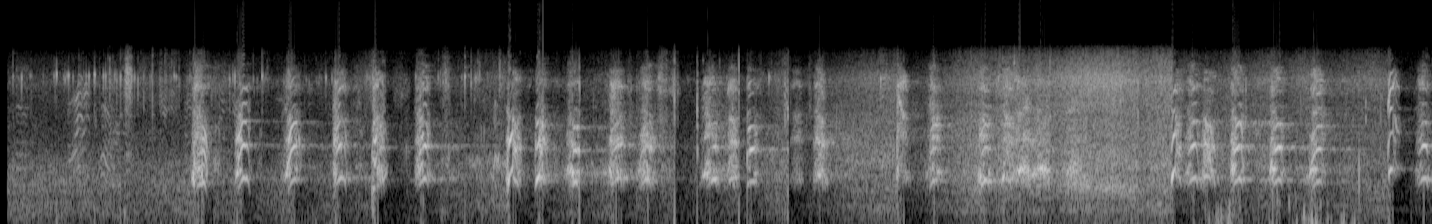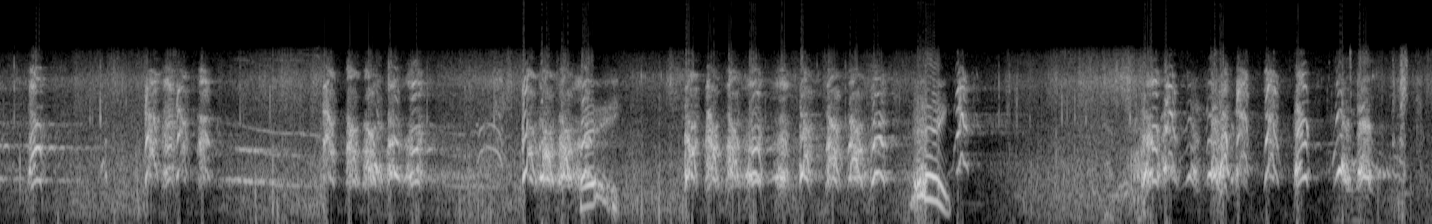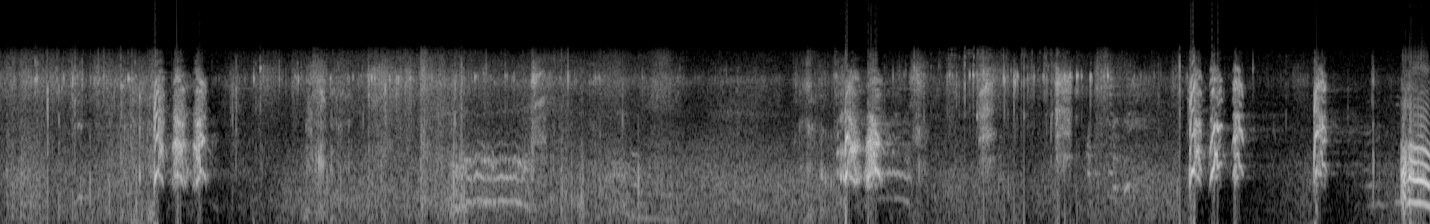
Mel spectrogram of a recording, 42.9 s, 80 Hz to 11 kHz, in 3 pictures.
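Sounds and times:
dogs barking and yipping: 0.1 - 20.3, 21.1 - 24.3, 25.5 - 34.8, 36.8 - 42.2
dog yelp: 1.9 - 8.4, 11.7 - 14.9, 15.8 - 20.2, 23.9 - 24.2, 25.7 - 28.3, 30.2 - 30.8, 37.0 - 37.8, 40.5 - 41.2, 41.8 - 42.0.

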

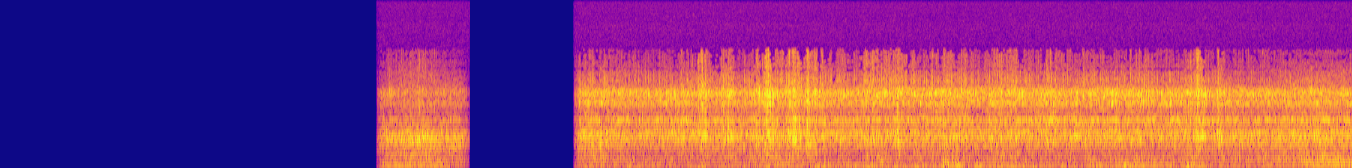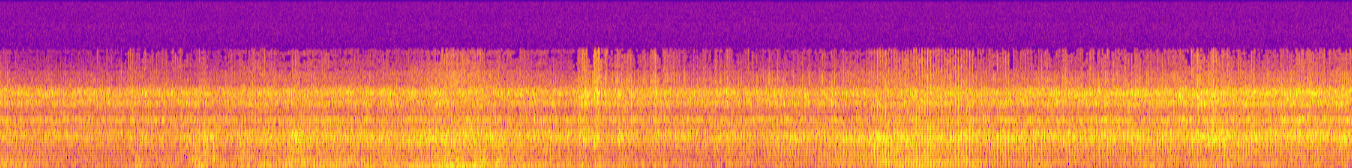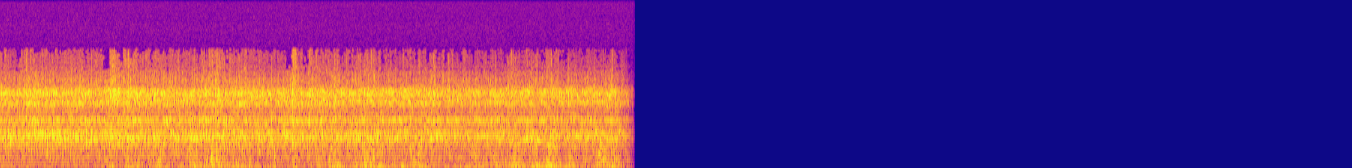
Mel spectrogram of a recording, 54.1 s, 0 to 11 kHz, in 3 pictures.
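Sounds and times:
bicycle road and wind noise: 5.0 - 6.3, 7.7 - 44.5.

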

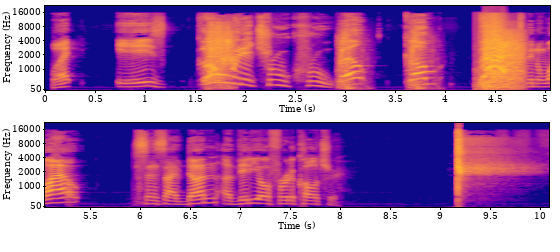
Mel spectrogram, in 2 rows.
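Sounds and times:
sharp clap-like hit: 9.2 - 10.0.

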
